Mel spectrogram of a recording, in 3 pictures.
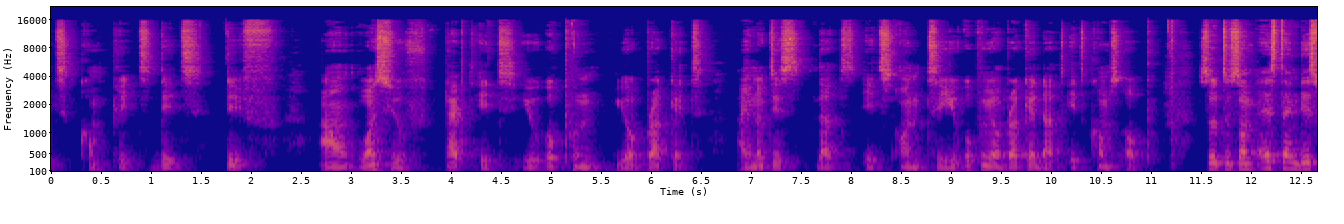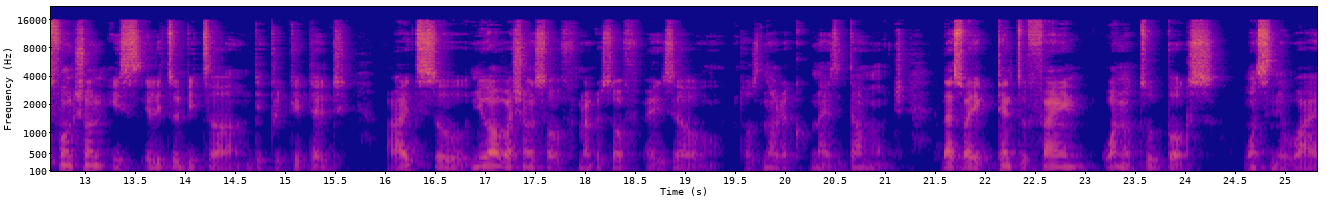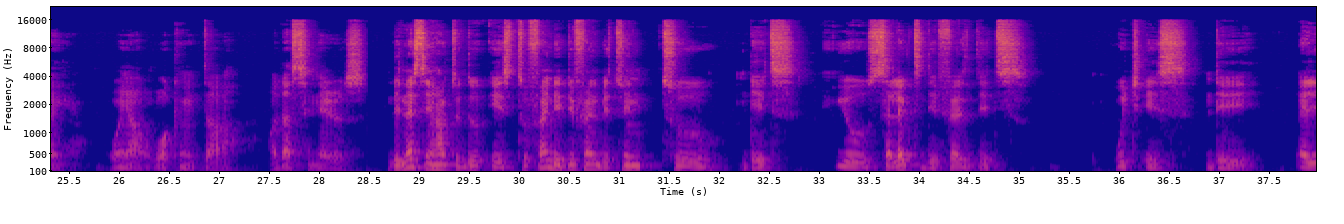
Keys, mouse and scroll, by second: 0.8 shift+9, 33.7 click.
